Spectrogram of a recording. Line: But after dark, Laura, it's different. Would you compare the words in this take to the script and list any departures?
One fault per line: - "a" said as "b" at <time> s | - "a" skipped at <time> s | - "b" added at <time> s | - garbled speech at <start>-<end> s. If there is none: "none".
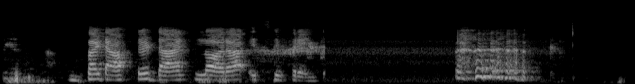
none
